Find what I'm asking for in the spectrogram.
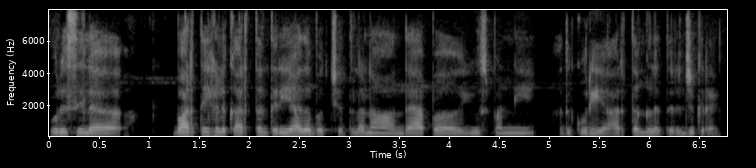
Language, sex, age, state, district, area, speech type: Tamil, female, 45-60, Tamil Nadu, Madurai, urban, spontaneous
